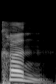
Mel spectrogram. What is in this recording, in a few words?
"kern4", taiwanese syllable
